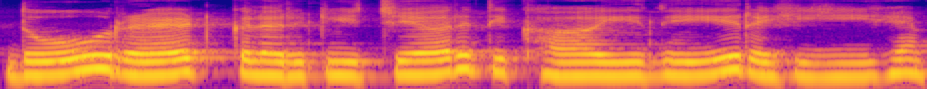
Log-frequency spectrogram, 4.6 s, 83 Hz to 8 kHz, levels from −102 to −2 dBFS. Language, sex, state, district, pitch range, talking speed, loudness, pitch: Hindi, female, Madhya Pradesh, Umaria, 165-190 Hz, 115 wpm, -14 LUFS, 175 Hz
